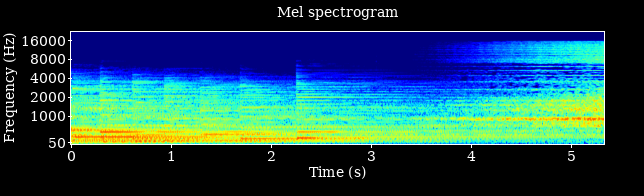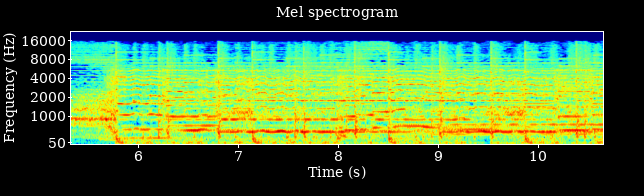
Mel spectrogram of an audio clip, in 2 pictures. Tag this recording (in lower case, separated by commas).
music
